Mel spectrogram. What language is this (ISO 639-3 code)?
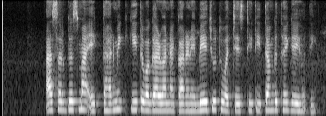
guj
